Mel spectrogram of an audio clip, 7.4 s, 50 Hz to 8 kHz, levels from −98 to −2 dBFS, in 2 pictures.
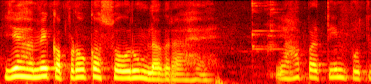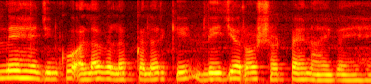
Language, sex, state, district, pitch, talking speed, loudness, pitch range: Hindi, female, Bihar, Madhepura, 180 Hz, 185 wpm, -26 LUFS, 165-210 Hz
